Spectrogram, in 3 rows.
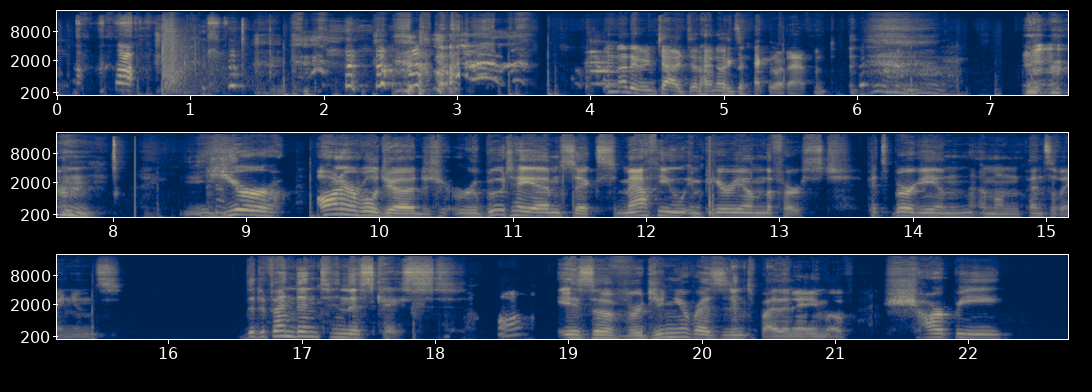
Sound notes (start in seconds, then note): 0.0 laughter; 0.4 laughter, gunshot; 1.0 laughter; 6.0 breathing in, clearing throat; 6.1 breathing in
